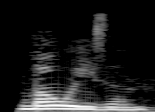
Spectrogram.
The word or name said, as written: moism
